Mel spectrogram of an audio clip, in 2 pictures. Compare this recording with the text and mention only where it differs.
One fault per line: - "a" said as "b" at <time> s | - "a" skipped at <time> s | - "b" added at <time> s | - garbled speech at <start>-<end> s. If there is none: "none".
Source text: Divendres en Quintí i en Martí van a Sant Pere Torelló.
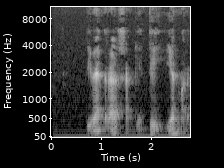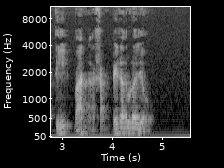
none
